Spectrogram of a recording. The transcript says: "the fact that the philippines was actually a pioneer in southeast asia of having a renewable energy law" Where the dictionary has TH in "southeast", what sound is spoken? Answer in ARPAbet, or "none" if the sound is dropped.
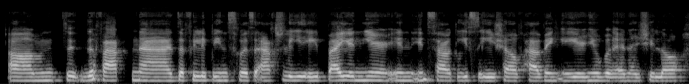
T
